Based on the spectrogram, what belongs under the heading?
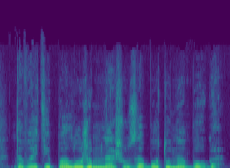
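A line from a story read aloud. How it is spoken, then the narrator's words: Beaming exclamation. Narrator (Russian): сияющим лицом воскликнул Филипп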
